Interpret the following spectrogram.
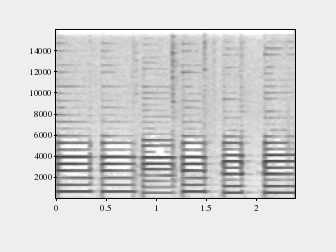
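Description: Electric guitar playing a single-note lead line high on the neck: five short picked notes about three a second, moving between two close pitches, then a longer note ringing out at the end.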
